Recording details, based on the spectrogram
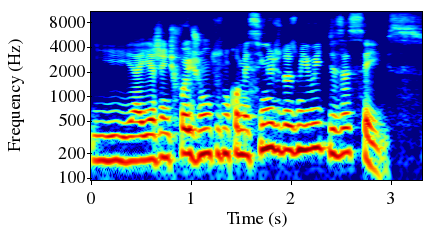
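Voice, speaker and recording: A woman's animated voice in a São Paulo accent, medium in pitch with ordinary pitch variation, at a moderate pace against a quiet background. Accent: Brazilian Portuguese, São Paulo (paulistano). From Brazil, São Paulo south zone. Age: 30s. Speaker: podcast guest, expat sharing career story. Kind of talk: casual interview, personal storytelling. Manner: animated, expressive.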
